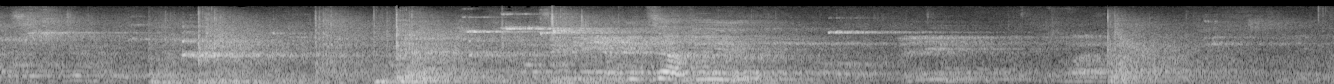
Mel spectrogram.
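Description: A ball thumps as it is kicked.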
